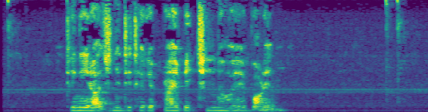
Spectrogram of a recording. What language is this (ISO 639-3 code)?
ben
